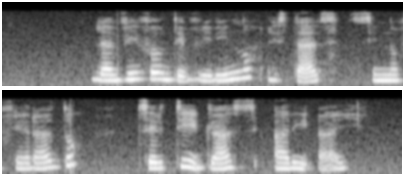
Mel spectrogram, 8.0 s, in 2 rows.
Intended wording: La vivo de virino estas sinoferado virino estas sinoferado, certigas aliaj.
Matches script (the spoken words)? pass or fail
fail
